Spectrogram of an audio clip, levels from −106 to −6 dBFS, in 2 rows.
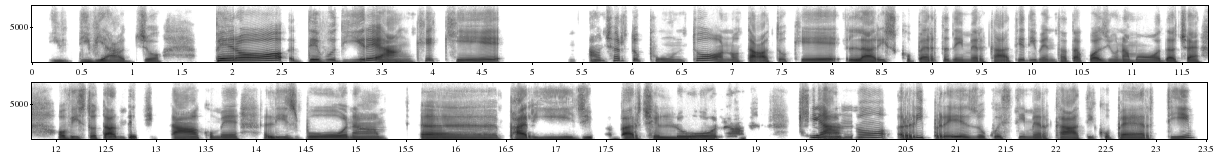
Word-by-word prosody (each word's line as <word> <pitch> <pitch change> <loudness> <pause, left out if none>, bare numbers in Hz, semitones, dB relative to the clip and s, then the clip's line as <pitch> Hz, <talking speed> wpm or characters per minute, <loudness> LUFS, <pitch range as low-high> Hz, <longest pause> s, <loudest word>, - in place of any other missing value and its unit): di 165 -2 -14
di 185 -2 -6
viaggio. 150 -2 -4 0.5
Però 255 +3 +8 0.2
devo 205 +3 +3
dire 210 +4 +1
anche 170 +7 -1
che, 180 +2 -1 0.7
uhm, 190 - -31
a 210 - -6
un 235 - -4
certo 250 -1 -5
punto 195 +5 -8
ho 255 -8 +2
notato 180 +2 -2
che 165 0 0
la 165 -1 +4
riscoperta 190 +3 -4
dei 185 -4 -5
mercati 165 +4 -5
è - - +1
diventata 165 -7 -6
quasi 170 -1 -2
una 175 -2 -4
moda. 150 -1 -3
Cioè, 170 -1 -2 0.4
ho 180 - +4
visto 195 +1 -3
tante 210 +5 +4
città 180 +1 +4
come 170 -2 -4 0.3
Lisbona, 160 -1 0 0.4
uhm, 160 -2 +1
Parigi, 170 0 +1
b - - -8 0.2
Barcellona 165 -2 +1 0.6
che 280 -2 0
hanno 230 +6 +2
ripreso 200 -6 -1
questi 185 +5 -8
mercati 170 0 0
coperti 175 +6 -2
175 Hz, 105 wpm, -23 LUFS, 165-205 Hz, 0.7 s, Però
